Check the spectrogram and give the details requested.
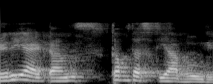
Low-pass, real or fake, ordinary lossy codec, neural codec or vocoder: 7.2 kHz; fake; AAC, 32 kbps; codec, 16 kHz in and 24 kHz out, 1.1 kbps, FireRedTTS-2 codec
